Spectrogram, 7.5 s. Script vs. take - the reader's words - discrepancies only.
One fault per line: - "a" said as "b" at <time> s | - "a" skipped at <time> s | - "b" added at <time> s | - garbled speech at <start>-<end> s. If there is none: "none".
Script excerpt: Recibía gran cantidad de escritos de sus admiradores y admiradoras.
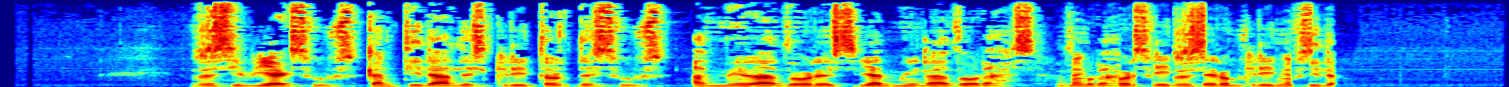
- "gran" said as "sus" at 1.4 s
- garbled speech at 5.3-6.7 s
